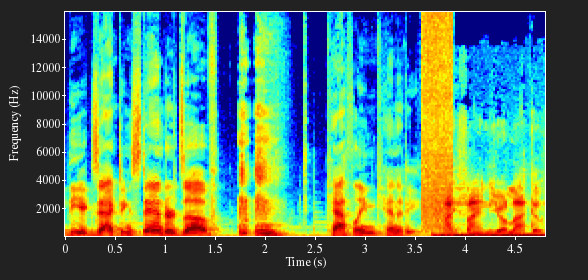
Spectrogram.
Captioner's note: clears throat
